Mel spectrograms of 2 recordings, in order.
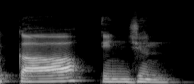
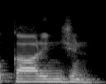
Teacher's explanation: लेकिन अगर मैं इसे साथ में बोलूं, साथ-साथ बोलूं, "कार इंजन" (कार इंजन), तो हम R का उच्चारण "कार इंजन" करेंगे। यह दो शब्दों को आपस में जोड़ना है, आप उन्हें जोड़ते हैं, इसलिए आखिरी 'आर' का हम उच्चारण करेंगे। अगले शब्द में स्वर ध्वनि का होना आवश्यक नहीं है।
